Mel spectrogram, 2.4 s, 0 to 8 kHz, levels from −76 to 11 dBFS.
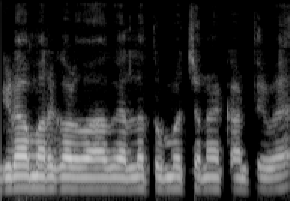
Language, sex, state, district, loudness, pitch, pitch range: Kannada, male, Karnataka, Chamarajanagar, -17 LUFS, 125 Hz, 125-130 Hz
